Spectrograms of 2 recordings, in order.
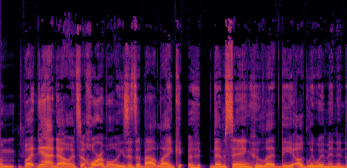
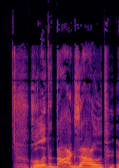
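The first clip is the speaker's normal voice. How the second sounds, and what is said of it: Arnold impression. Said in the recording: “you could do Arnold and not be offensive”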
